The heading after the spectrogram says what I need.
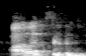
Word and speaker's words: Aleph: The next one is Aleph, which is silent, and that the next letter is Sheen, shine, Resh, raisin, and Yod, yellow.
